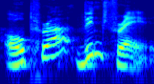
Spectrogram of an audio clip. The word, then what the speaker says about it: Oprah Winfrey: Das war Opera, Oprah Winfrey. Ich hoffe, ich habe es richtig ausgesprochen.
